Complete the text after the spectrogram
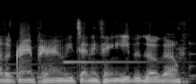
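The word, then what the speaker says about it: Ebu Gogo: It's just phonetically spelled the same way? – Ibu Gogo. E-B-U space Gogo.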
